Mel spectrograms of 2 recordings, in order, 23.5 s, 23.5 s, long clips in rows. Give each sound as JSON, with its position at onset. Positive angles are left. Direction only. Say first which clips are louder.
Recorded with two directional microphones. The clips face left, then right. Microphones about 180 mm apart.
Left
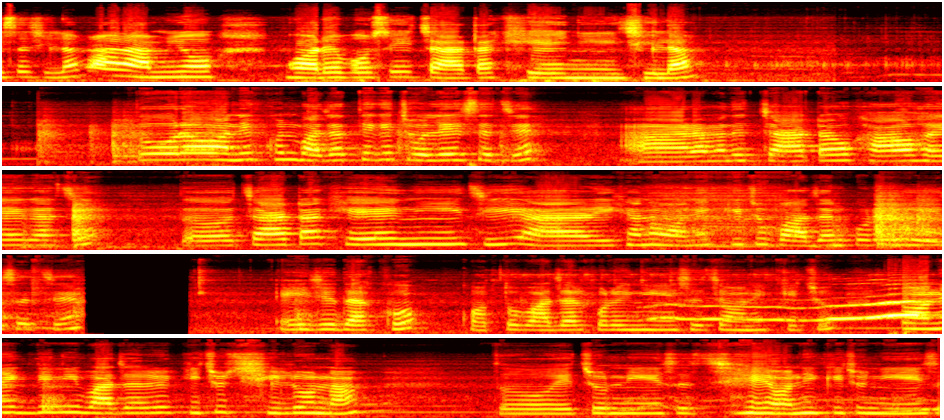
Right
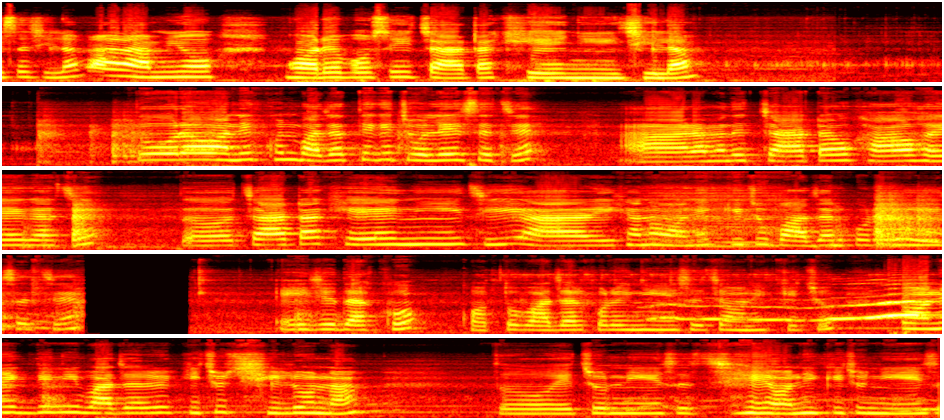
{"t": 0.0, "sound": "a woman's voice", "louder": "right 1 dB", "side_deg": -15}
{"t": 5.4, "sound": "a woman's voice", "louder": "right 2 dB", "side_deg": 0}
